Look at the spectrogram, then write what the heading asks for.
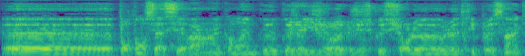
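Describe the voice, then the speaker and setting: A man in a casual radio chat as a hobby CB operator, speaking haltingly and often repeating words. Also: low-pitched, fairly even intonation, darkish tone.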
